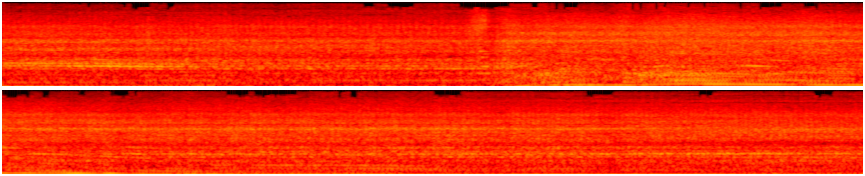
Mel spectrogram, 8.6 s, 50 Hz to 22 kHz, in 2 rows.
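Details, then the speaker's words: 2009 Daihatsu Grand Max at idle and a brief rev: a noisy, steady low drone under the running sound, traced to a rough idler pulley bearing on the belt drive. "Jadi suara mesinnya seperti itu teman-teman. Jadi suara daripada mesin ini dia agak berisik dan dia mendengung."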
